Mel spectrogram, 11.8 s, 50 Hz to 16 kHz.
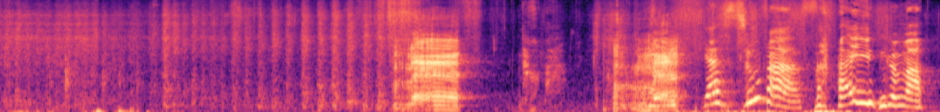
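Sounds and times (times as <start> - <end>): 
sheep bleating: 4.9 - 5.9, 7.6 - 8.6
speech: 8.9 - 11.6.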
